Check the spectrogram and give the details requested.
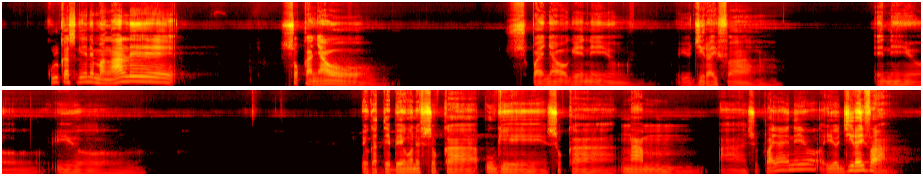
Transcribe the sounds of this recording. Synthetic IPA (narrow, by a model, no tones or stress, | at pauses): kulkasɡenemaŋale | sokaɲao | su̥pajaɲaoɡenejo | ḭjod͡ʒiɾaifa | ḛnejo | ijo | joɡat̪ebeŋonefsokauɡesokaŋam | a̰supa̰jaenejo̰jod͡ʒiɾaifa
